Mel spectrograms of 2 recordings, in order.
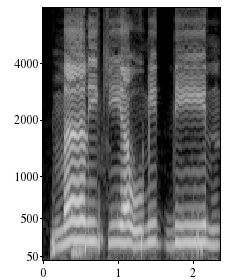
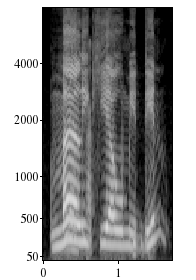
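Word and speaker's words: مالك يوم الدين: Tapi kalau misalkan Bapak Ibu membacanya Malikiyaumiddin, yang memiliki hari pembalasan siapa? Allah. Oh, itu. Malik. Hati-hati. Manusia, Malikiyaumiddin. Kalau dipanjangkan ki-nya Pak, itu artinya adalah milik sayalah hari pembalasan.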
